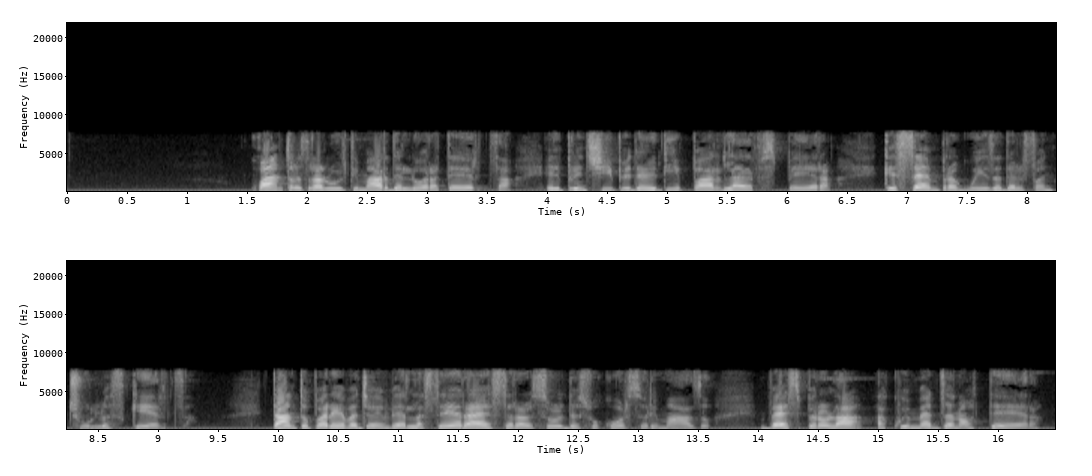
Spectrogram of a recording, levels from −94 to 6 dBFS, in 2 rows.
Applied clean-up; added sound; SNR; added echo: none; none; none; none.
